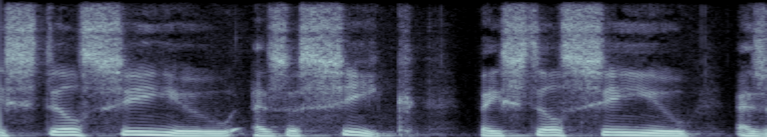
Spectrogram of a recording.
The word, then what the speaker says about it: Sikh: life you were a Sikh it's pronounced sick in among the punjabis so but we'll call you seek for the American audience that you were born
